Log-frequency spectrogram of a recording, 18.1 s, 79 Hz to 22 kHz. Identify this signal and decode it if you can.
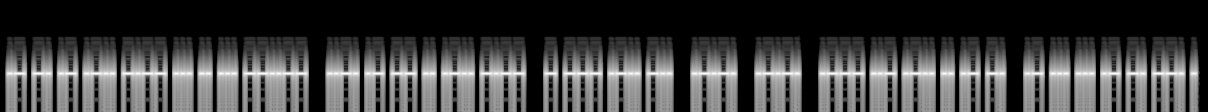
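Morse code, heard as a keyed tone, about 25 wpm, 550 Hz. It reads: ANALYSIS, FAMILY TOLD <AR> <AR> JULIAN ASSANGE
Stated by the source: Morse news headlines sent at 25 wpm.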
